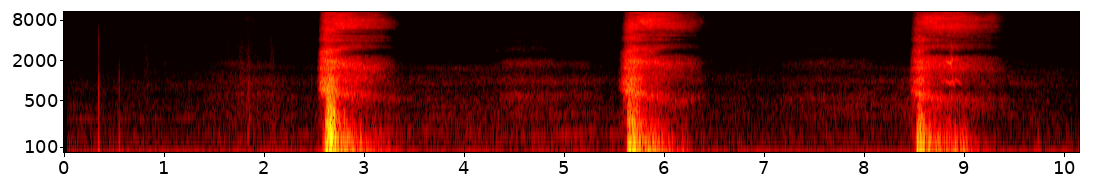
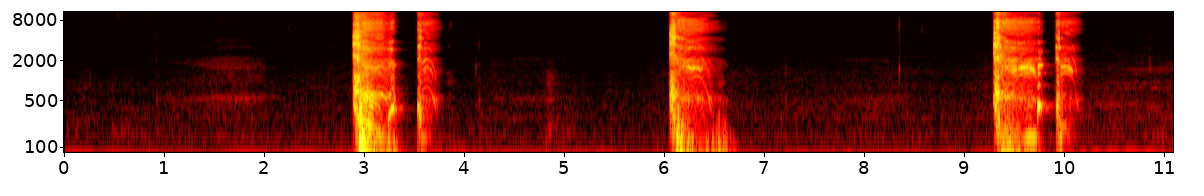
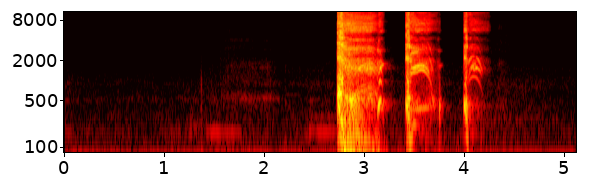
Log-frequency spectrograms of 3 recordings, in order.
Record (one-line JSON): {"exhalation_length": "10.2 s", "exhalation_amplitude": 9036, "exhalation_signal_mean_std_ratio": 0.25, "three_cough_length": "11.1 s", "three_cough_amplitude": 32768, "three_cough_signal_mean_std_ratio": 0.25, "cough_length": "5.1 s", "cough_amplitude": 30500, "cough_signal_mean_std_ratio": 0.28, "survey_phase": "beta (2021-08-13 to 2022-03-07)", "age": "18-44", "gender": "Female", "wearing_mask": "No", "symptom_cough_any": true, "symptom_new_continuous_cough": true, "symptom_runny_or_blocked_nose": true, "symptom_shortness_of_breath": true, "symptom_fatigue": true, "symptom_fever_high_temperature": true, "symptom_headache": true, "symptom_change_to_sense_of_smell_or_taste": true, "symptom_loss_of_taste": true, "symptom_onset": "5 days", "smoker_status": "Never smoked", "respiratory_condition_asthma": false, "respiratory_condition_other": false, "recruitment_source": "Test and Trace", "submission_delay": "2 days", "covid_test_result": "Positive", "covid_test_method": "RT-qPCR", "covid_ct_value": 11.6, "covid_ct_gene": "N gene"}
